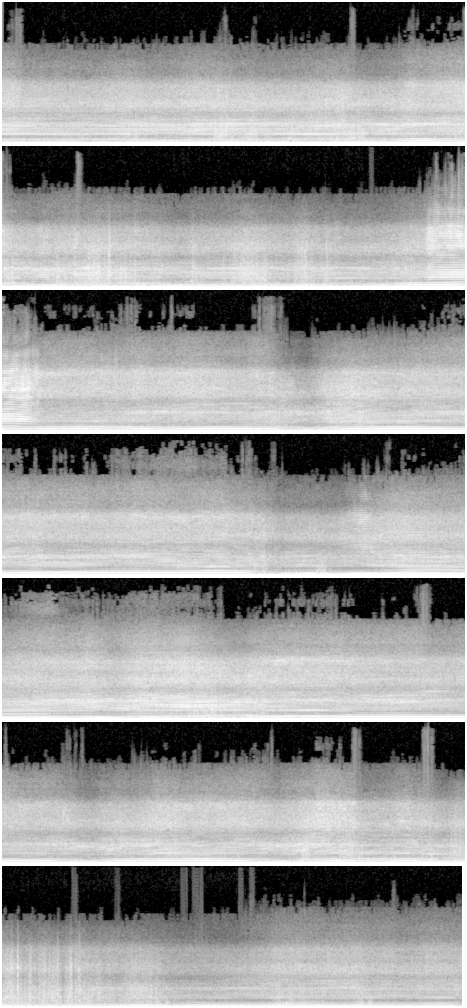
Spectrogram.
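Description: Snowmobile engine under way, its pitch rising and falling as the throttle is worked, with a quick sharp rise in revs about nine seconds in and a lower, steadier note near the end.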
